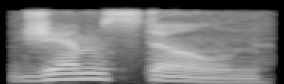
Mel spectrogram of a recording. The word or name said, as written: gemstone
